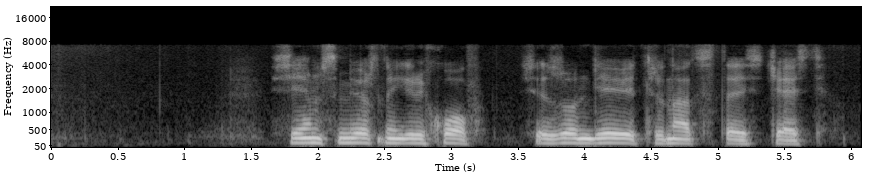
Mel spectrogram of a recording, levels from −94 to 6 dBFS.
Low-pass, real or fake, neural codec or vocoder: 7.2 kHz; fake; codec, 16 kHz, 6 kbps, DAC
